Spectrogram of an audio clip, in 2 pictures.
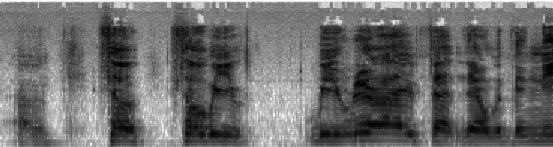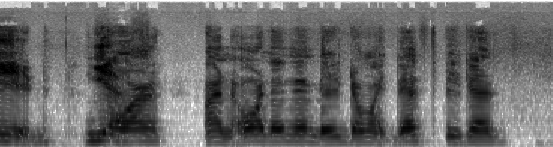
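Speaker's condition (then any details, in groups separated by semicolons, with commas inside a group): Cerebral palsy; speech affected to an extent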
